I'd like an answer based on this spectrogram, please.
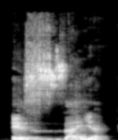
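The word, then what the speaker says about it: إزيك: first question is isaiah is zayak there is a double z here is means how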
